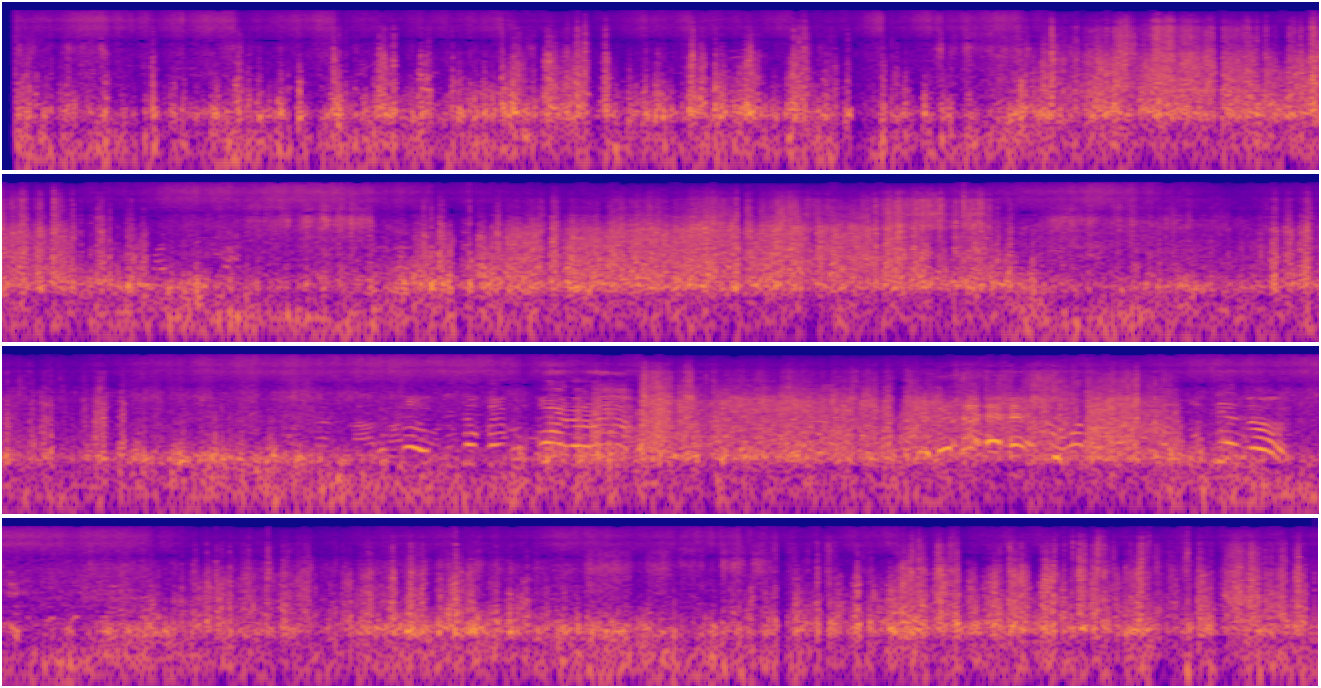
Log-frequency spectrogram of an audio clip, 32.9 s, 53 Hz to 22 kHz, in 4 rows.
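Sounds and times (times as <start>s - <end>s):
wind buffeting microphone: 0.1s - 32.9s
person speaking: 18.2s - 20.8s, 22.2s - 25.6s.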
